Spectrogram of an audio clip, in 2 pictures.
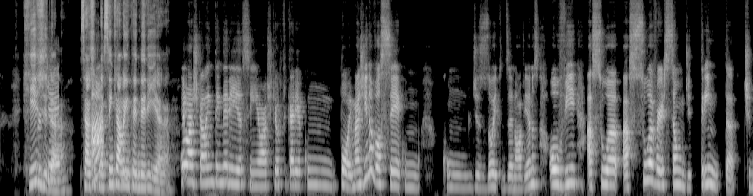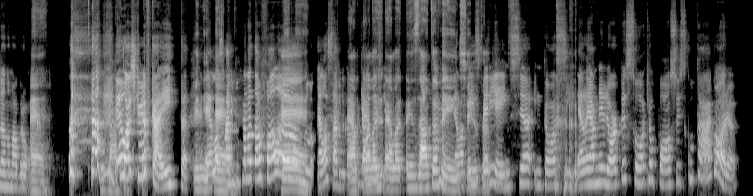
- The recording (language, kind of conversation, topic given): Portuguese, unstructured, Qual conselho você daria para o seu eu mais jovem?
- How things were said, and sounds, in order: tapping; laugh; tongue click; chuckle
